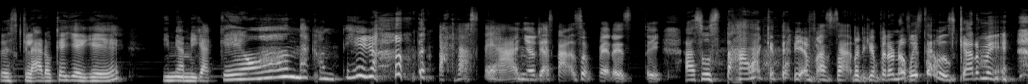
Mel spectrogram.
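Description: Over music in the background, a woman with a fairly high pitch speaks at a moderate pace, her pitch swinging very widely while her loudness stays very even. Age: 40s. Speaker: human resources worker. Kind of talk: storytelling interview.

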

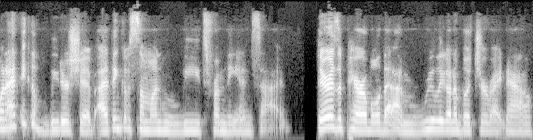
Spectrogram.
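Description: Dry and close with no echo, a woman's medium-pitched voice in an American accent holds a fairly even intonation. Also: quiet background. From New York City. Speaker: fitness instructor and motivational speaker. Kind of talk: interview conversation.

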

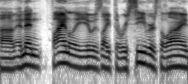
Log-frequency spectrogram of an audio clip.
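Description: A man with an ordinary speaking voice and medium pitch talks at a moderate pace with fairly even intonation in a very clean recording with a silent background and a dry, close sound with no echo. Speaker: former college quarterback, co-host. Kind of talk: casual sports podcast discussion.

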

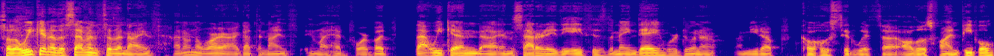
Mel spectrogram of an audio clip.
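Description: Very clean recording, silent background: a man with a normal speaking voice talks fairly quickly. His pitch is fairly low and his intonation fairly even. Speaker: podcast host. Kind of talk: casual chat.

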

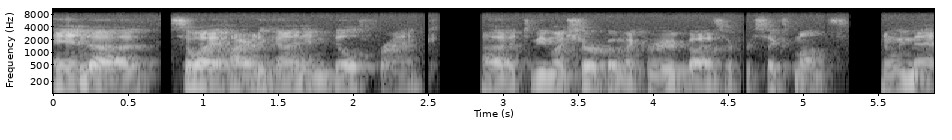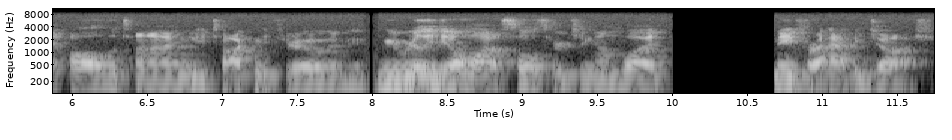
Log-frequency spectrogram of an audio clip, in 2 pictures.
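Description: The speech comes at a fairly quick pace, with ordinary pitch variation. It's a plain, everyday voice. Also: man, fairly low pitch for a man. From Nova Scotia, Canada. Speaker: consultant and geophysicist. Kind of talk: casual interview chat. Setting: podcast recording.

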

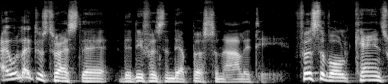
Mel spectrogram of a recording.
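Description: A man with an Italian accent. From Italy. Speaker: finance professor. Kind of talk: casual explanatory discussion.

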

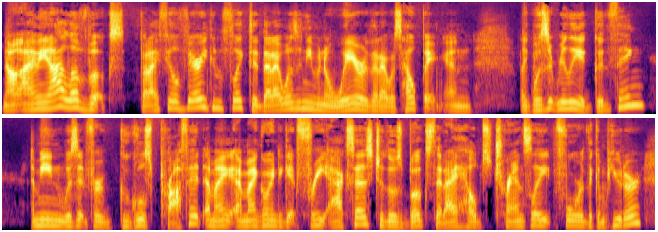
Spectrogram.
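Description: In a normal speaking voice, a woman talks at a fairly quick pace and fairly low pitch with very even loudness, in a dry, close sound with no echo. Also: very clean recording, silent background. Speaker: podcast producer. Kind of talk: casual reflection.

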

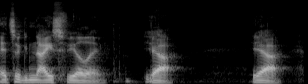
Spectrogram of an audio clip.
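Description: The recording is very clean, with a silent background. The speaker uses a normal speaking voice at a moderate pace. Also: man. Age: 40s. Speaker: business coach and podcast host. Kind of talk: casual interview.

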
